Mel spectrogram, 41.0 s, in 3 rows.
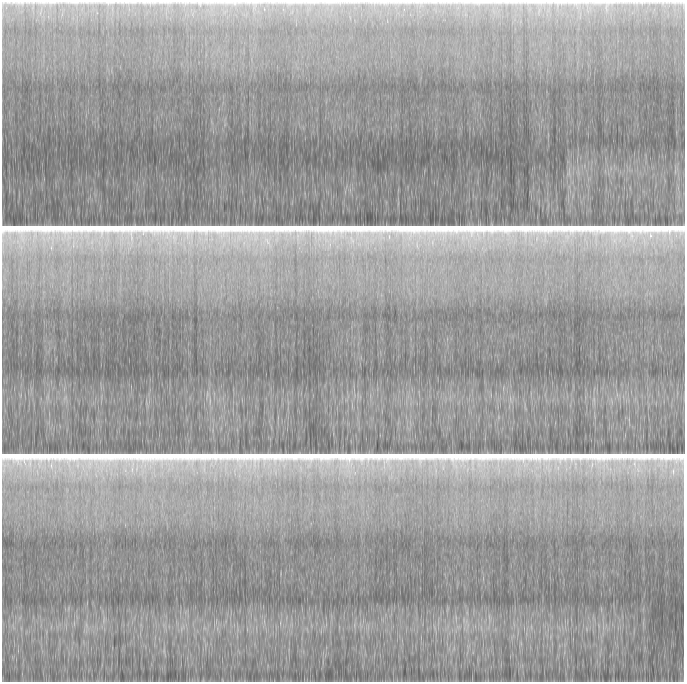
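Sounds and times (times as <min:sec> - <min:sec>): train wheels on rails: 0:00.0 - 0:40.9
wind rushing past: 0:39.7 - 0:40.9.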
